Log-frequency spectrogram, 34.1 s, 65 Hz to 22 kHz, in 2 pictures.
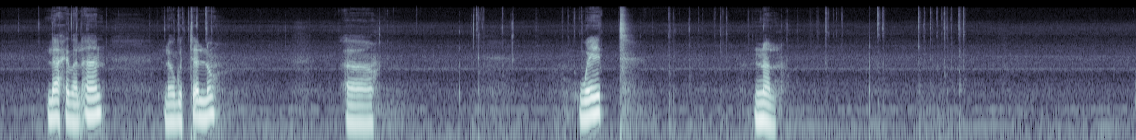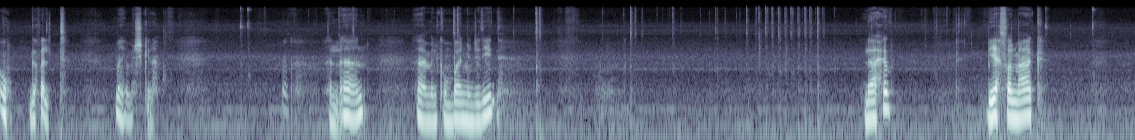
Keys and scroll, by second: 2.7-3.1 typing, 7.2-14.5 typing, 13.7 Escape, 22.1 ctrl+l, 22.8 Up, 23.1 Up, 23.8 Return, 24.2 Up, 24.4 Up, 25.0 Return, 26.2 Up, 26.5 Return, 27.0 Up, 27.1 Return, 27.6 Up, 27.7 Return, 28.4 Up, 28.5 Return, 28.6-29.4 typing, 29.4 Up.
